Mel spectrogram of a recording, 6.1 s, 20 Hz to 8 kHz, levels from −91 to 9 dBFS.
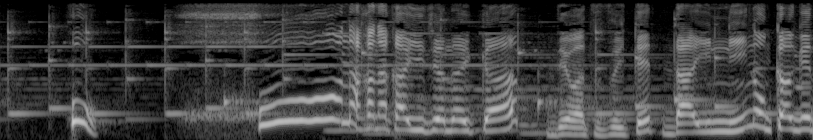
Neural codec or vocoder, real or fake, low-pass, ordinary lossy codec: none; real; 7.2 kHz; none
